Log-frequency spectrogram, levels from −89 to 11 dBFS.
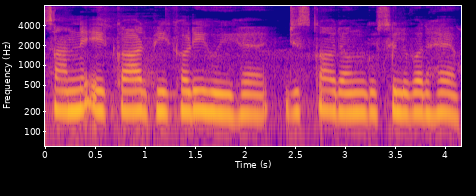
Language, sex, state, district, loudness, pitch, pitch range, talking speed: Hindi, female, Punjab, Fazilka, -14 LUFS, 195 Hz, 190-205 Hz, 160 wpm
